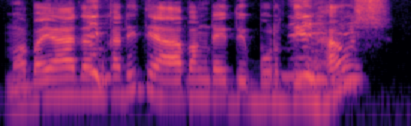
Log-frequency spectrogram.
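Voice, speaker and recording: A man's voice: high voice, animated, normal speed, a bit bright. A man acting an angry, spiteful husband in a heated audio drama. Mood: furious, shouting. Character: angry, spiteful young husband quarrelling with his partner.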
